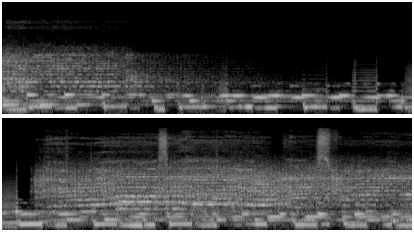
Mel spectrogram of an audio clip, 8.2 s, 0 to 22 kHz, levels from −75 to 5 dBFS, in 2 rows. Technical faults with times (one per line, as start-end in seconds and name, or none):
0.00-8.20 noise suppressor applied to music or sounds
0.90-2.21 sound cut by the noise suppressor
2.79-2.94 sound cut by the noise suppressor
3.76-4.26 sound cut by the noise suppressor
